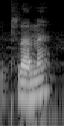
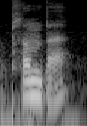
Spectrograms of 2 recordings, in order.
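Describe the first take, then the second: First: The b is silent in the middle. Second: The b is pronounced in the middle. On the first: This is how speakers actually say it. The speaker calls it right. "Maybe the speaker will say plumber" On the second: The pronunciation was guessed from the spelling. The speaker calls it wrong. "You're going to be waiting for plumber, but plumber doesn't exist"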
